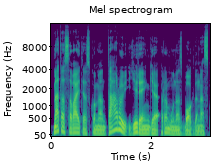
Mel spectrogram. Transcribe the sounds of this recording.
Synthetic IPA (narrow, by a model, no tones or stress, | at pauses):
mʲæːt̪ɐsɐʋɑˑɪt̪ʲeːskɔmʲɛnt̪ɑːɾʊɪjɪɾʲɛŋʲɡʲɛɾɐmuːnɐsboːɡd̪ɐnɐs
